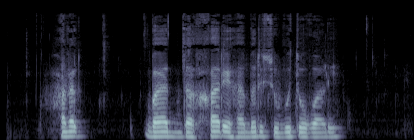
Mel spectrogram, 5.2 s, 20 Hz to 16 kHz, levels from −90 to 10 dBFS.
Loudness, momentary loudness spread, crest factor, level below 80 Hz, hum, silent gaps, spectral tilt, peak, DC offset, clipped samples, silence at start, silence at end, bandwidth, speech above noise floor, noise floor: -24 LUFS; 10 LU; 20 dB; -64 dBFS; none; none; -7 dB/octave; -4 dBFS; under 0.1%; under 0.1%; 0.65 s; 0.9 s; 11.5 kHz; 48 dB; -71 dBFS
